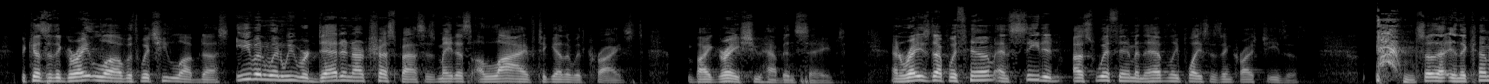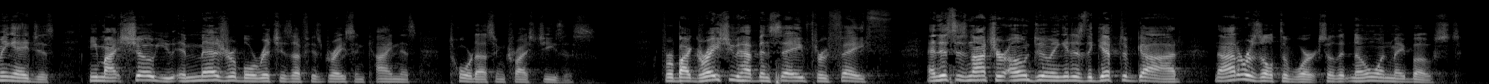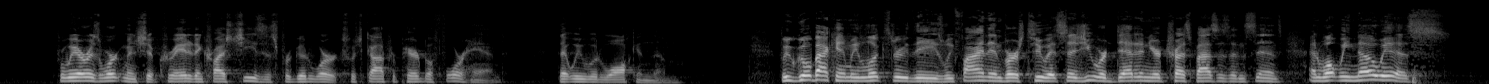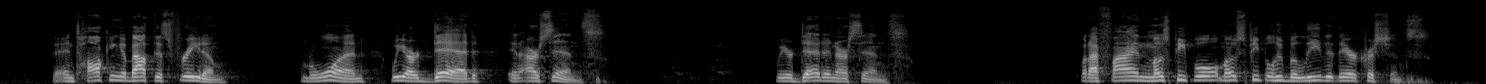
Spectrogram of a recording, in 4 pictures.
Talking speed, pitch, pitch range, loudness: 185 wpm, 150 Hz, 125-175 Hz, -24 LUFS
